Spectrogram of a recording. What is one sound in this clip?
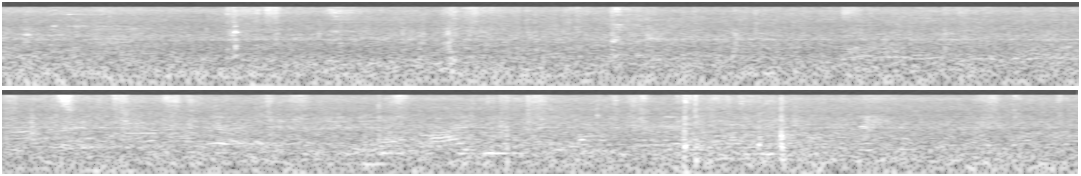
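Bare feet slap and shuffle on a padded mat in a large echoing hall.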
